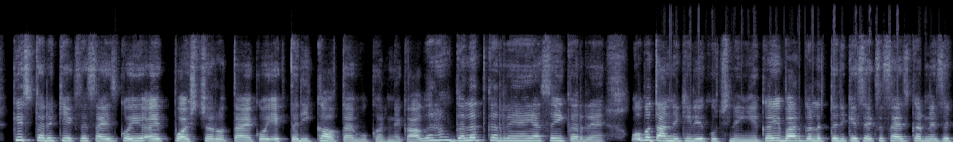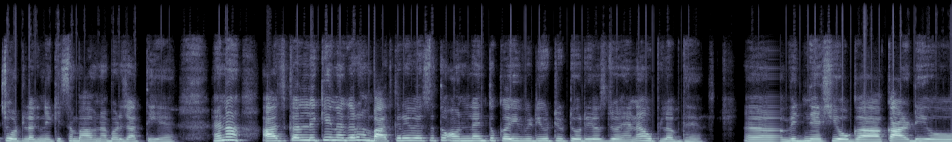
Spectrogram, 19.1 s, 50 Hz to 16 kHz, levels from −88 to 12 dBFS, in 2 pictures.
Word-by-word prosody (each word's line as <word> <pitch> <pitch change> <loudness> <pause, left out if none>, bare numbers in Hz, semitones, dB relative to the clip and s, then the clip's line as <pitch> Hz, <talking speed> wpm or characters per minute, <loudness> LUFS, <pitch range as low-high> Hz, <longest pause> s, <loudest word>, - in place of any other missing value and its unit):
किस 320 -2 0
तरीके 265 -1 0
एक्सरसाइज़ 245 -2 -2
कोई 250 +1 +3
एक 235 0 -1
पोस्चर 225 0 +1
होता 205 -1 -3
है, 200 0 0
कोई 220 +1 0
एक 225 +1 -2
तरीका 215 +2 0
होता 210 -2 0
है 195 - -3
वो 195 0 -8
करने 185 -1 -8
का, 195 +3 -1
अगर 270 +7 -1
हम 300 -2 -2
गलत 285 +3 0
कर 290 -3 -2
रहे 260 0 -2
हैं 255 0 -2
या 250 - 0
सही 255 0 -2
कर 230 -2 -3
रहे 205 0 -6
हैं 205 0 -11 0.3
वो - - +1
बताने 265 -6 +3
के 240 +1 -4
लिए 230 +1 +3
कुछ 225 0 -7
नहीं 200 -2 -4
है। 195 - -5
कई 260 +1 +2
बार 250 0 +6
गलत 240 0 0
तरीके 245 -1 +1
से 250 0 -1
एक्सरसाइज़ 235 -1 -1
करने 230 -2 -2
से 245 +1 -2
चोट 230 -3 0
लगने 205 0 -3
की 220 - -7
संभावना 210 -1 -3
बढ़ 205 0 -3
जाती 205 0 -5
है, 190 -2 -8 0.4
है 260 - +3
ना? 330 -1 +4 0.2
आजकल 255 +4 +4
लेकिन 305 +1 0
अगर 300 +1 +1
हम 300 -3 +1
बात 225 -2 +5
करें 270 +1 +1
वैसे 270 0 -2
तो 280 - -4
ऑनलाइन 245 0 +1
तो 270 - -3
कई 235 0 +4
वीडियो 230 +1 -2
ट्यूटोरियल्स 215 -2 -1
जो 225 0 0
है 205 -1 -6
ना 240 +4 -2
उपलब्ध 205 -6 -3
हैं। 165 -3 -9 0.4
अ, 200 -1 -2
विघ्नेश 220 0 0
योगा, 200 -2 +5
कार्डियो 210 -1 +4
230 Hz, 230 wpm, -18 LUFS, 210-255 Hz, 0.4 s, बार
